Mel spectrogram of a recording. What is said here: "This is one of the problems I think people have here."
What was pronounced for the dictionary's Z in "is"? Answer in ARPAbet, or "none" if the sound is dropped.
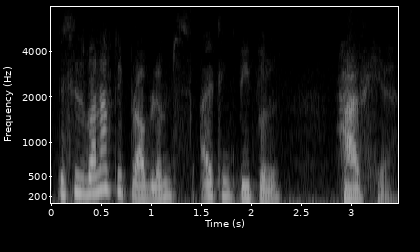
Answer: Z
